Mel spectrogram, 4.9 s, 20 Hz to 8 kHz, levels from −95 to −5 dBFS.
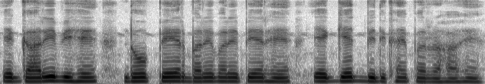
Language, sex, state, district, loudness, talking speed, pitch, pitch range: Hindi, male, Arunachal Pradesh, Longding, -15 LUFS, 220 wpm, 135 Hz, 125-135 Hz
